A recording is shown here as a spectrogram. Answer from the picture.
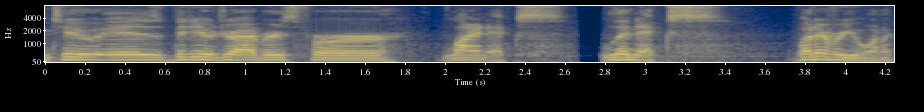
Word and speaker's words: Linux: GeoScout87 says Linux, not Line X.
